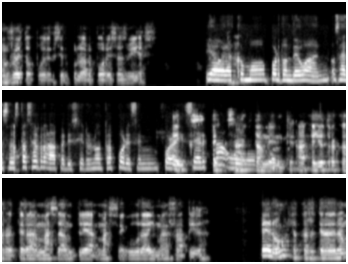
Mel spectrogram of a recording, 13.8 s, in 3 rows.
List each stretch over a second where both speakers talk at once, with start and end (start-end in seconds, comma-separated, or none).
6.8-9.2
